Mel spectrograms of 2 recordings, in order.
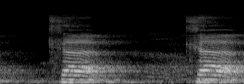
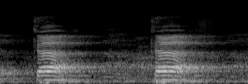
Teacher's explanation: pangkal lidahnya terlalu maju ke depan. Jadi biasanya udaranya berlebihan.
